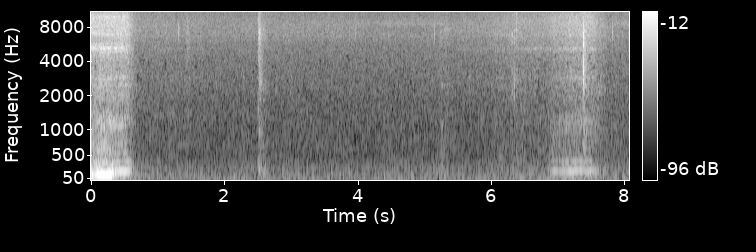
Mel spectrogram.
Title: Brutus snoring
